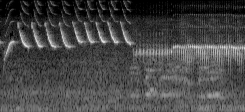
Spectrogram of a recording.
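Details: Spanish Timbrado canary in song: nearly ten clear, swooping whistles falling in pitch, delivered in steady rapid succession, then a buzzy level trill that shifts into a higher, sustained, metallic rattle.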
